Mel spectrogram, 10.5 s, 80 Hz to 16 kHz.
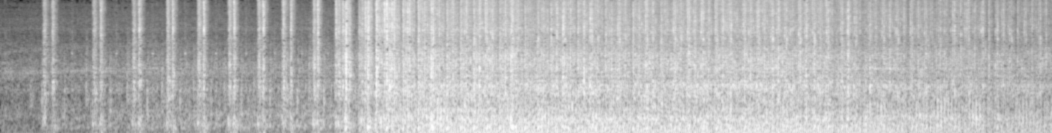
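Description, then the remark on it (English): A small two-stroke engine powering a flying model of a Tiger Moth (DH-82), built of plywood and fabric, sputters with a series of evenly spaced pops, then catches and screams into a steady, high-pitched buzzing drone, loud, with no voices. “he built a beautiful flying model of a Tiger Moth, with plywood and fabric just like the original, and powered by an itty-bitty two-stroke engine.”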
